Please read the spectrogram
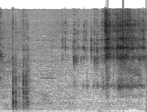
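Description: A short sip through a straw just after the start, then a straw scraping and clinking against the glass of a mason jar as a thick green drink is stirred, loudest in the last half second.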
